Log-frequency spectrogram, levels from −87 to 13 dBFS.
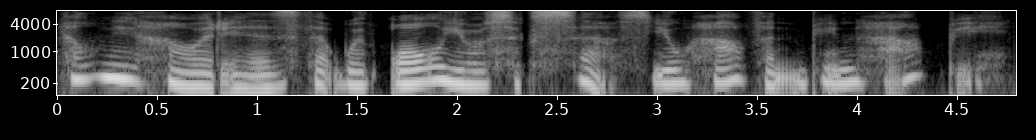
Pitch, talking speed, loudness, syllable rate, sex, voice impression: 200 Hz, 175 wpm, -17 LUFS, 3.8 syllables/s, female, feminine, middle-aged, tensed, powerful, slightly hard, halting, intellectual, calm, friendly, reassuring, elegant, lively, slightly strict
